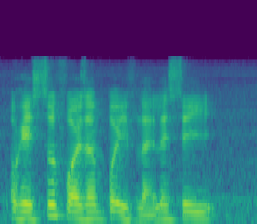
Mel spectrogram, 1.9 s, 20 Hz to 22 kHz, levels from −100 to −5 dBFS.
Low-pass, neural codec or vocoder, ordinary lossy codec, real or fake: 7.2 kHz; none; none; real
